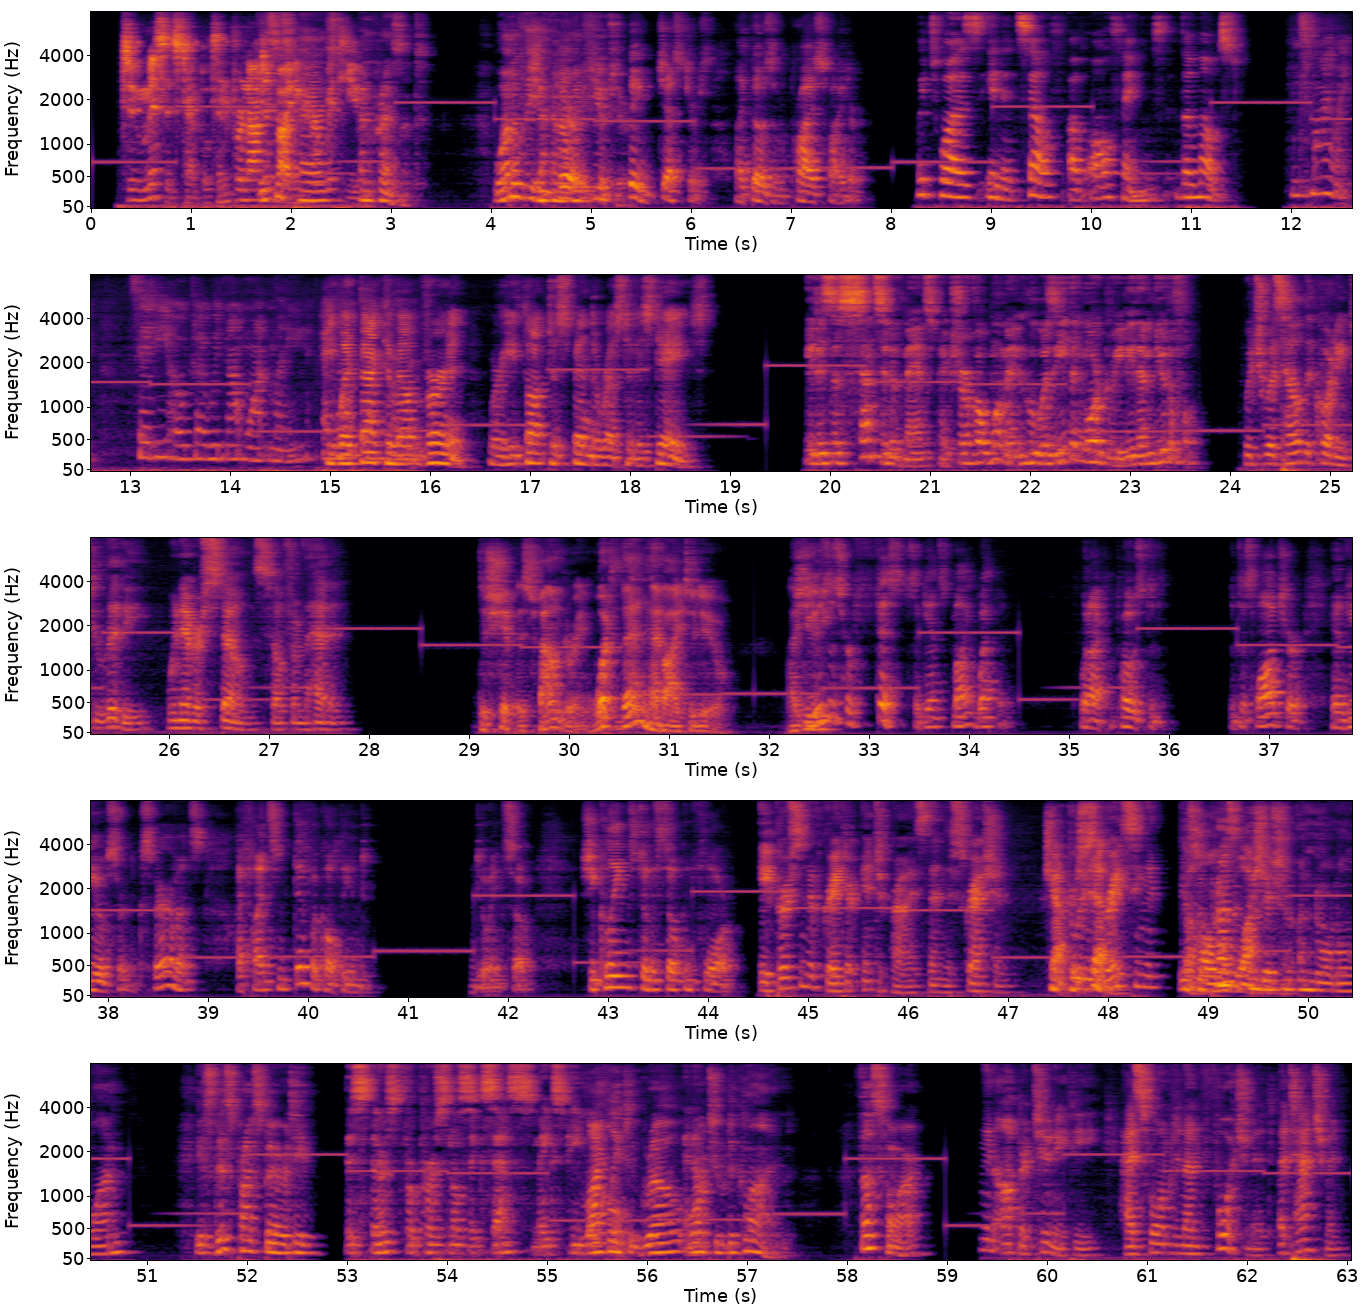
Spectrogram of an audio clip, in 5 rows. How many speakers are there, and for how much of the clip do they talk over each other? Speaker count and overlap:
9, about 12%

